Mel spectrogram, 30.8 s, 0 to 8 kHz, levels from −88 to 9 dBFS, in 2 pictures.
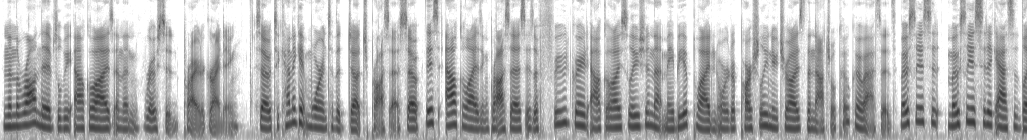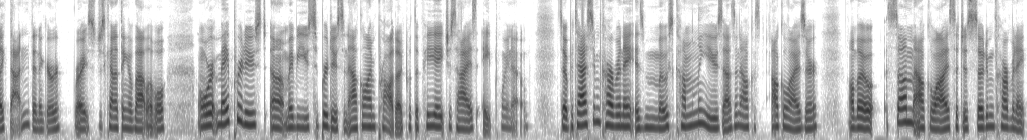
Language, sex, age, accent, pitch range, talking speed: English, female, 20-39, American, 165-210 Hz, 200 wpm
